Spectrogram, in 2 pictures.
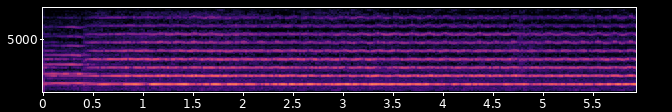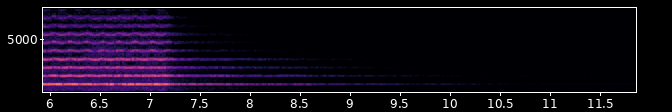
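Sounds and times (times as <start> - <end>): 
intermezzo larghetto: 0.0 - 7.9.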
